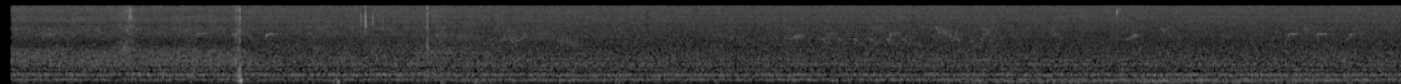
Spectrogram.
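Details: Thousands of honey bees swarming into a trap hive at Lisballyard near Rathcabbin, Tipperary, Ireland; a steady, dense low buzzing drone holds unbroken throughout, with one sharp click near the start.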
